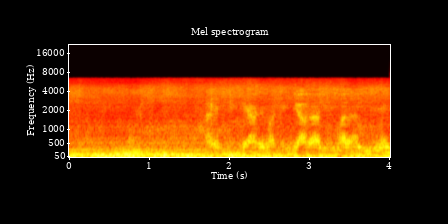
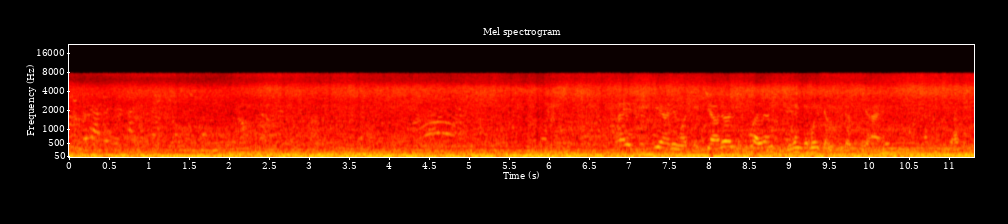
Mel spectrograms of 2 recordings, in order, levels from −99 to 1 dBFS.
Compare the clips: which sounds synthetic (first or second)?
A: first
